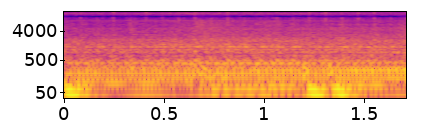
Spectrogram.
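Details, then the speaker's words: Nissan Micra K11 with a swapped replacement engine, on its genuine first start: smooth, even idle with a steady low rumble and no knocks or ticks; normal idle. "she sounds good I think so that was that was genuinely the first the first crank"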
